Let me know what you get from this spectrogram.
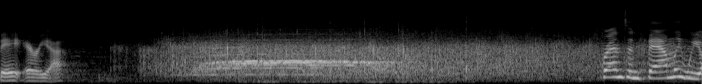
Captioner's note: attendees applauding and cheering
